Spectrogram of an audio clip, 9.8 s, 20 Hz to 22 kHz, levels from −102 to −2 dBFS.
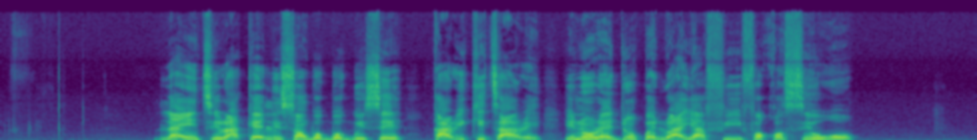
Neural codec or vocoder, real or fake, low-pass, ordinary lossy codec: none; real; none; none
